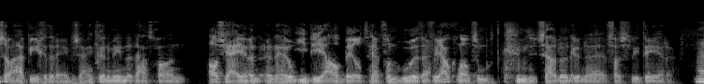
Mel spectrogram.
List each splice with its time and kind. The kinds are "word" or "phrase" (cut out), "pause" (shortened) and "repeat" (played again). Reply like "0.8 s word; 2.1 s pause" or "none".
2.5 s word; 2.9 s word; 4.3 s word; 4.7 s word; 5.3 s word; 5.7 s word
